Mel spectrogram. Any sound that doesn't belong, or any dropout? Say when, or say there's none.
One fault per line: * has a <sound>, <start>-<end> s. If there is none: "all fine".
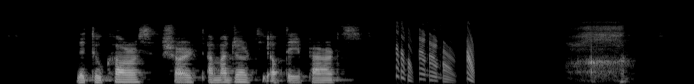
* has a chirp, 4.0-4.8 s
* has a throat clearing, 5.6-6.4 s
